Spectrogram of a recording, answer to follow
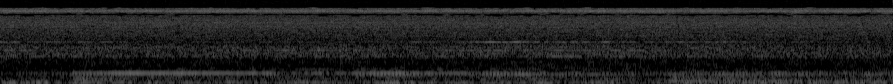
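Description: Faint steady hum with a held tone; a second, lower tone comes in near the end.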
